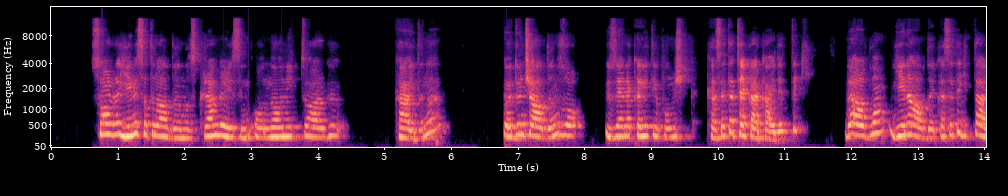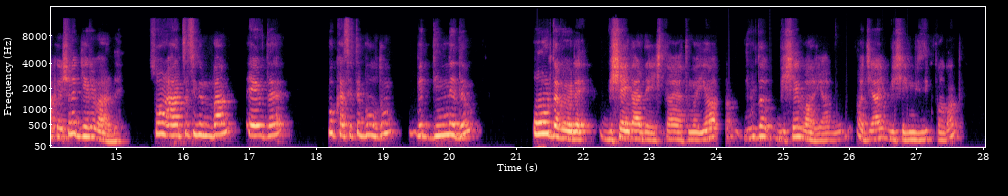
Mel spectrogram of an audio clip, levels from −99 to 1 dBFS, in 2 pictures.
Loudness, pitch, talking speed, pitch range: -19 LUFS, 225 Hz, 120 wpm, 190-250 Hz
